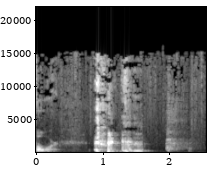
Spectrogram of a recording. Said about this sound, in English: A lot of kind of coughing. There's lots of congestion going around and that kind of stuff. And I'm like the rest of you, so we're all choked up together, I suppose.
